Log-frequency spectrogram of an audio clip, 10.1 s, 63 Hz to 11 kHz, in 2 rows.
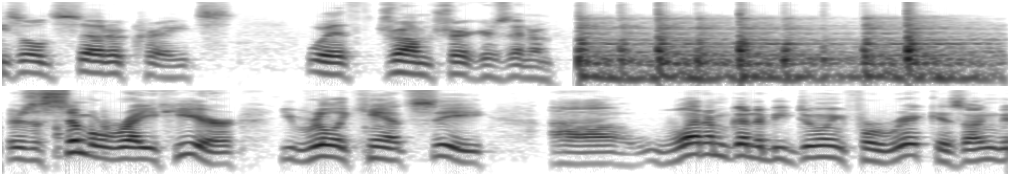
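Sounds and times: electronic drum hits: 0:02.9 - 0:05.0.

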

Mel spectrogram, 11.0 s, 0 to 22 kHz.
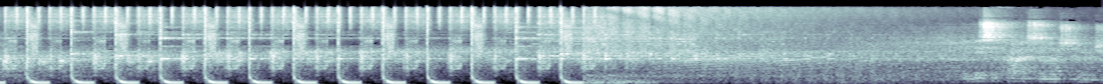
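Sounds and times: electronic trance wash: 0:04.1 - 0:11.0.

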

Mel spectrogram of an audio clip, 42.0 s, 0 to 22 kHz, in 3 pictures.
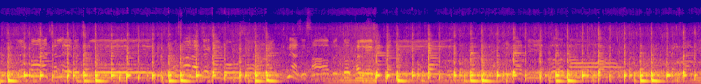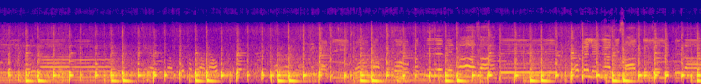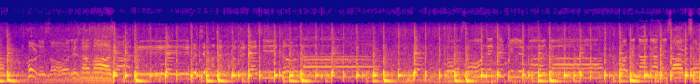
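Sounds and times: barrel drum rhythm: 0:00.0 - 0:42.0
person singing: 0:00.2 - 0:05.7, 0:06.7 - 0:18.6, 0:19.4 - 0:28.5, 0:29.6 - 0:35.8, 0:36.9 - 0:42.0.

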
